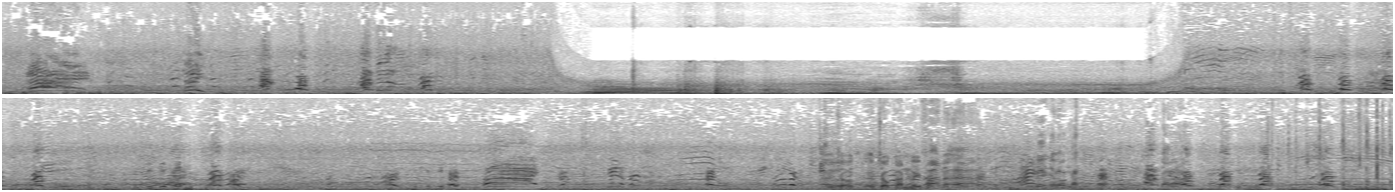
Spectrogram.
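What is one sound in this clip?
A crowd of young men talks and shouts excitedly outdoors.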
